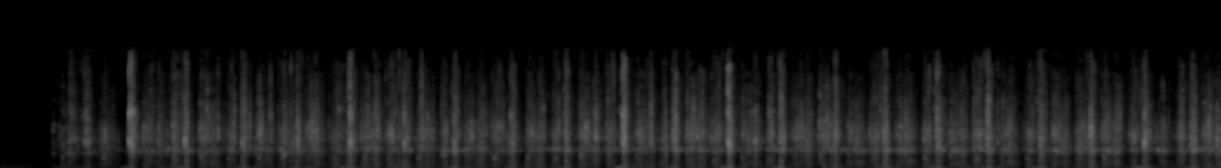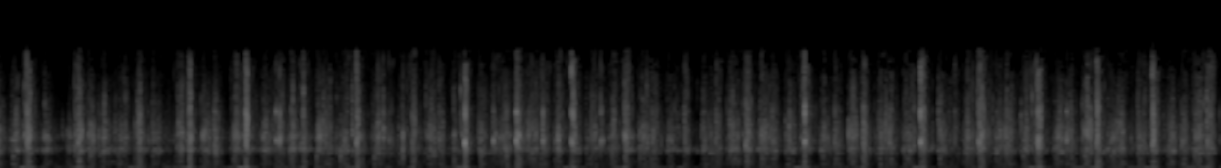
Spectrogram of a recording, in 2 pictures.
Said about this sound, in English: Got ice in there. Now let's go ahead and start shaking this up.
